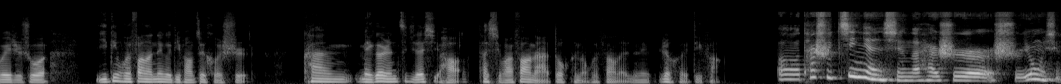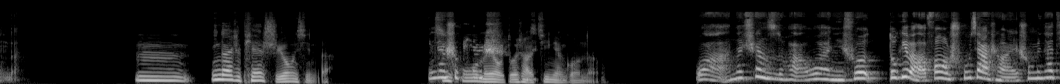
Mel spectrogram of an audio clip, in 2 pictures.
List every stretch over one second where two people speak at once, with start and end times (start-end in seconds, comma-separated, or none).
14.9-16.2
